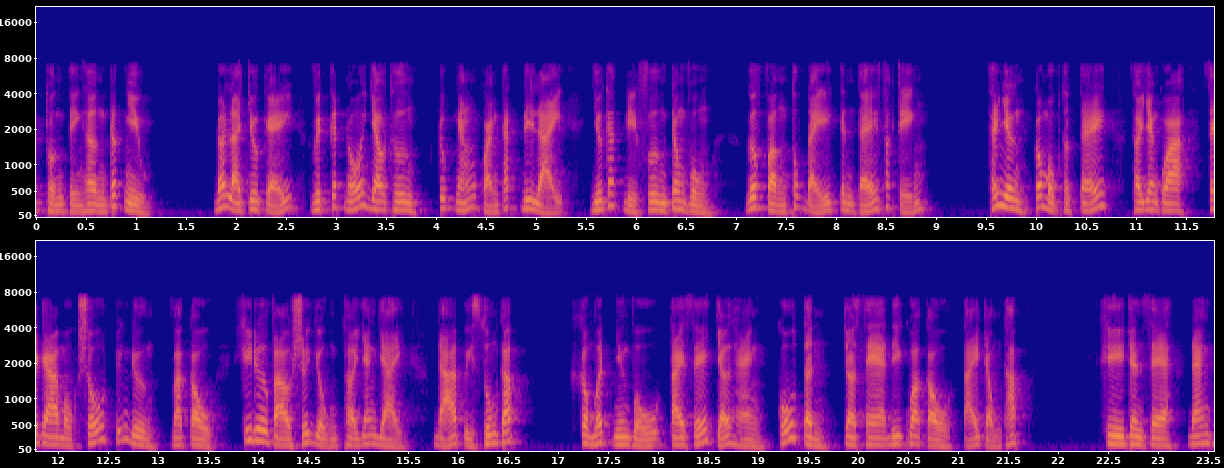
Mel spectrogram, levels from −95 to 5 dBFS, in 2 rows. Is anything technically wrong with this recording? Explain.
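No, nothing is technically wrong with this audio.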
